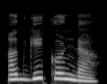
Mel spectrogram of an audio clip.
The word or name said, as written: ಅಗ್ಗಿಗೊಂಡ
